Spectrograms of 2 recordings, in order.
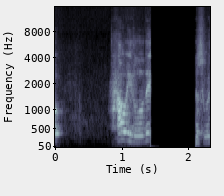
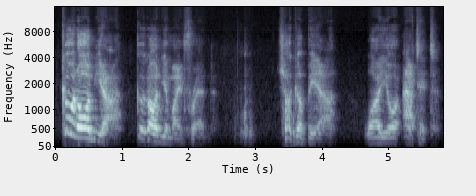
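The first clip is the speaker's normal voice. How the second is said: mock Aussie accent; 9 dB louder than usual. Mock Aussie toast to a drinking chatter. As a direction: cheer like an Australian mate.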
